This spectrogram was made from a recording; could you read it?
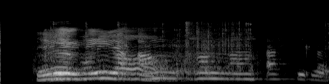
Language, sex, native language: Icelandic, other, Icelandic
